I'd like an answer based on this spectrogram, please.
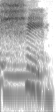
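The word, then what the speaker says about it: شين: জিম ওকে, এবার হচ্ছে শিন। শিন হরফটা একদমই সহজ একটা শব্দ, হরফ। এটা হচ্ছে আপনার বাতাস ভর্তি একটা উচ্চারণ হয়, শি, শি, বাতাসের প্রভাবটা এখানে বেশি।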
